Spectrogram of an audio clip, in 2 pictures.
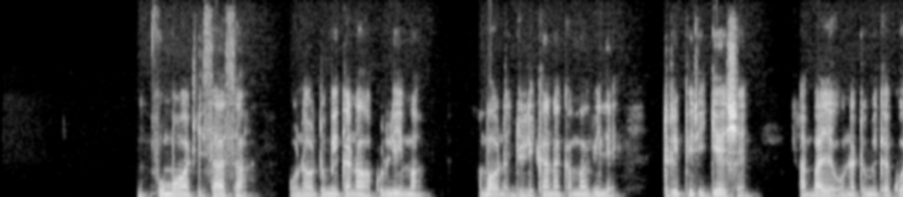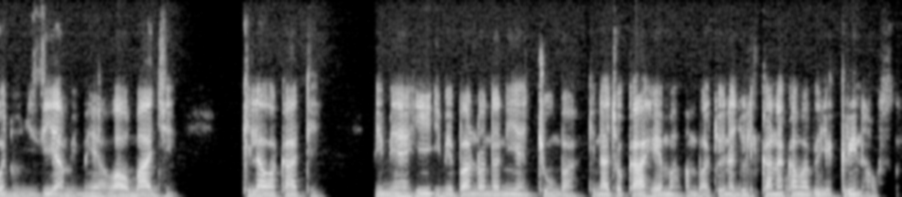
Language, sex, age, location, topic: Swahili, male, 18-24, Nairobi, agriculture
